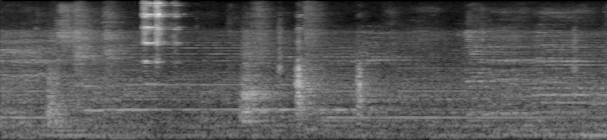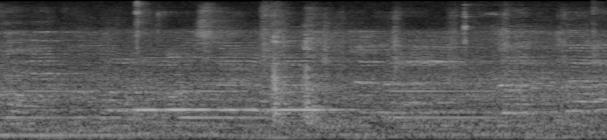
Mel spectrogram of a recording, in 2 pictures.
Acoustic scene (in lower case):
restaurant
